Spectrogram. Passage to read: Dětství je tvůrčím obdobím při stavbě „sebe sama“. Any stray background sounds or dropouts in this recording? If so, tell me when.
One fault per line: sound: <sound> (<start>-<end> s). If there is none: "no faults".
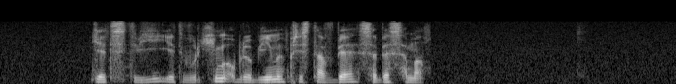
no faults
